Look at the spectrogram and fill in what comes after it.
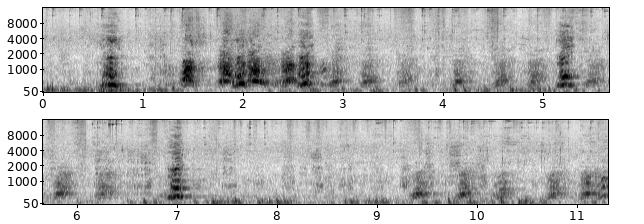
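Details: At a Kangal dog farm, one-year-old Kangal Pars stands up to the giant Samuta. Scattered gruff barks are loudest early on, then quieter, spaced barks follow.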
